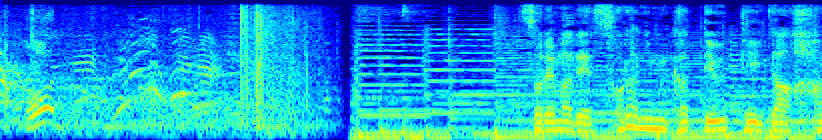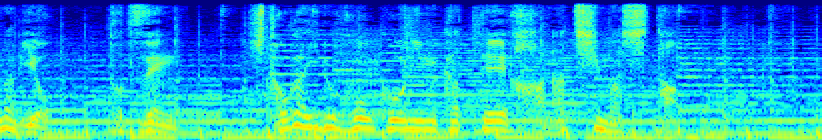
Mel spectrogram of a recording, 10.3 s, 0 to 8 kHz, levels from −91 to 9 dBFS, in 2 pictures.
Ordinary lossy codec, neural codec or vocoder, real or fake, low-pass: none; none; real; 7.2 kHz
